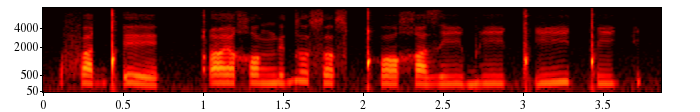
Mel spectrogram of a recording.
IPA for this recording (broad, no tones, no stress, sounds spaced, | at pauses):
f a ǃʼ e | qʼ ɛː χ ɔ ŋ ʏ d o s ɔ s ǃʰ ɔ χ a z iː b iː ǃʼ iː ǃ i k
